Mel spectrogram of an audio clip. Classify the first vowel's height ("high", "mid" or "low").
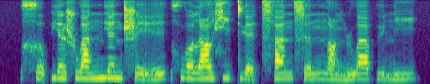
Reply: mid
